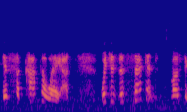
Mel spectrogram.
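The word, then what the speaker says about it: Sacagawea: Now, the captains wrote her name a minimum of 20 times in the journals, and every single time it was broken into syllables because they spelled phonetically, and it was Sacajawea with a hard G sound.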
